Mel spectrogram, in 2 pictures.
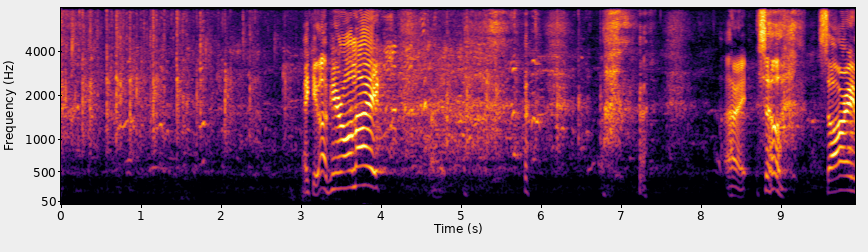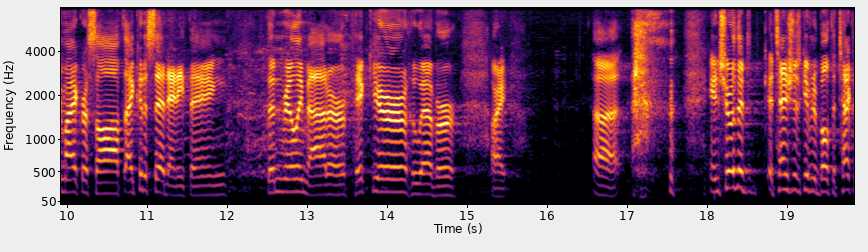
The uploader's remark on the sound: Live Broadcast at the The IPBC IGNITE Conference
